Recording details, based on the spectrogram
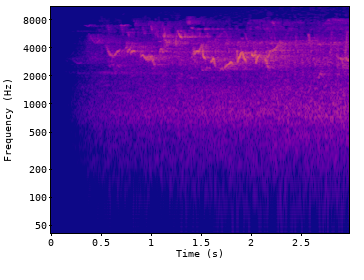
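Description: A warbler's high, rapid, continuous song of tangled twittering and trills, lasting nearly three seconds, with a soft hiss of background noise.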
